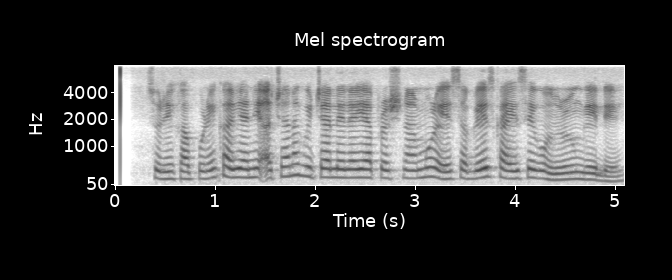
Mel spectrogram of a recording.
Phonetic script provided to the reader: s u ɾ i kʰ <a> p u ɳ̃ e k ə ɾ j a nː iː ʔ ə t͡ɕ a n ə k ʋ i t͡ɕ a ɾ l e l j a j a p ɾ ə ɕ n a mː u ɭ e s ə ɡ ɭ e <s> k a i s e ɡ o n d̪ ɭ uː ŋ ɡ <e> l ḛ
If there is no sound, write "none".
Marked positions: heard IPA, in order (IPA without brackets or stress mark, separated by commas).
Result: a, t͡s, e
